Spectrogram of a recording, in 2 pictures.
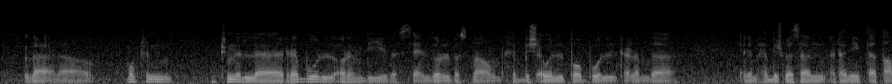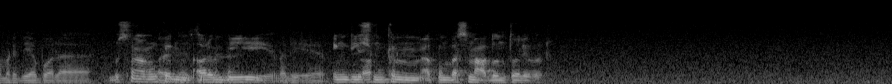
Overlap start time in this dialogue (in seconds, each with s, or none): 10.5 s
